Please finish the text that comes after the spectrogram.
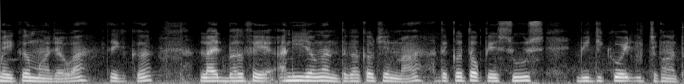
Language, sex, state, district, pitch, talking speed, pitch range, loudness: Wancho, male, Arunachal Pradesh, Longding, 160 Hz, 195 wpm, 150-170 Hz, -14 LUFS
